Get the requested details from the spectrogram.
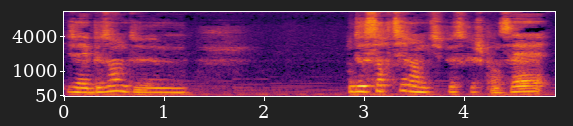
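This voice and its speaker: Hesitant woman with a gravelly voice. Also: medium pitch, steady tone, unhurried, warm tone. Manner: hesitant, many fillers, frustrated. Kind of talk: personal confession to camera. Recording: roomy echo with faint music.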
